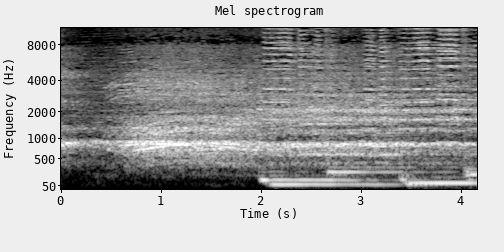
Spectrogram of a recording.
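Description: A loud, dense crowd roars and cheers at a live show as a Mexican singer performs ranchera songs on stage. Partway through, strong sustained low tones from singing and music rise beneath the steady audience noise.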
